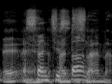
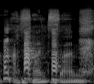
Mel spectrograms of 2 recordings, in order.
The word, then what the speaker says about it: Asante sana: Asante sana. Asante sana.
